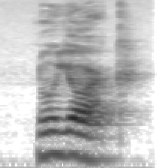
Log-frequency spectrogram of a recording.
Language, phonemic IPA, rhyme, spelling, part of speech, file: Dutch, /niu̯ ˈjɔrk/, -ɔrk, New York, proper noun, Nl-New York.ogg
